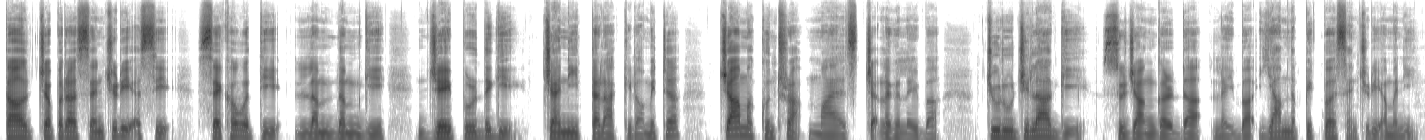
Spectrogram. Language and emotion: Manipuri, neutral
